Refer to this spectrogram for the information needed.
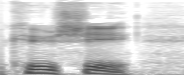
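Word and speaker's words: Cù Sìth: So there's a Scottish mythological hound called the Cú Chí, and it's spelled C-U-S-I-T-H.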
